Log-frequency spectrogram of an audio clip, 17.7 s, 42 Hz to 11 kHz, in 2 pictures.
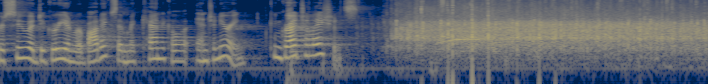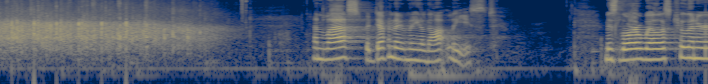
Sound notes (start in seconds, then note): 4.7 applause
